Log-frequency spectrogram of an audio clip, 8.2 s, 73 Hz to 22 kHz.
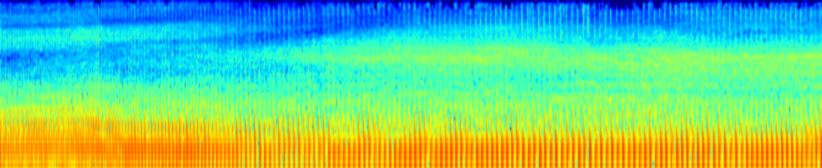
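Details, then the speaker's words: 2009 KTM 250 XC-F after rebuild and idle adjustment: engine settles after a blip into a steady, even single-cylinder idle with a crisp regular exhaust beat; healthy idle. "There's the lovely bike, she's looking good. I'm gonna fire it up here."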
